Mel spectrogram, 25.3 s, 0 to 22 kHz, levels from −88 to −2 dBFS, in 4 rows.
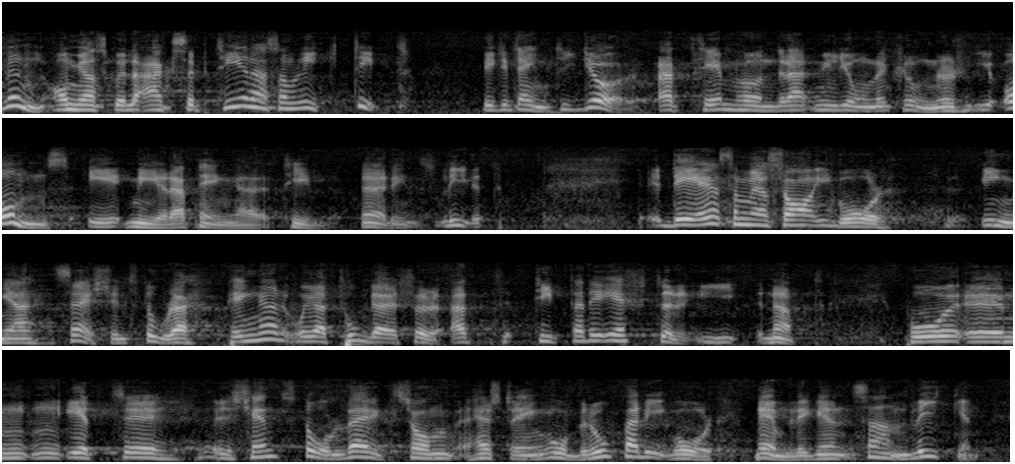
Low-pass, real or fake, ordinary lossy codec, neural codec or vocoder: none; fake; none; codec, 16 kHz, 4 kbps, X-Codec, HuBERT features, trained on general audio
